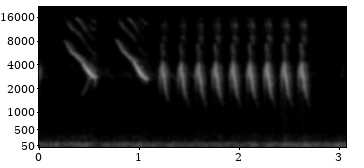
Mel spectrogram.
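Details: Newly captured red cardinal singing two strong descending slurred whistles followed by a quick run of ten short, even, chirping notes, over a faint low hum.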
